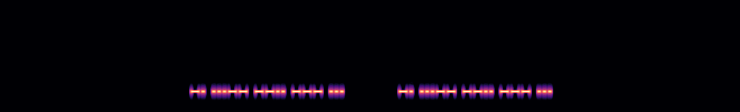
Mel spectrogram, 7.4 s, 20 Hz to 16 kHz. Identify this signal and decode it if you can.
Morse code, heard as a keyed tone, about 44 wpm, 700 Hz. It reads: N3ZOS N3ZOS
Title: USA Call Signs - 5 Characters - Repeated 2x - 45wpm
